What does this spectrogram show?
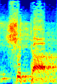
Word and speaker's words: chitta: first word of that prayer is what means chitta CH sometimes they spell it that but c-h-i-t-t-a or C which means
